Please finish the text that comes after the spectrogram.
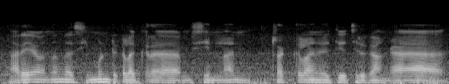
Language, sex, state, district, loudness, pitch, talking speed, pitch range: Tamil, male, Tamil Nadu, Namakkal, -19 LUFS, 100 Hz, 120 wpm, 95-105 Hz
